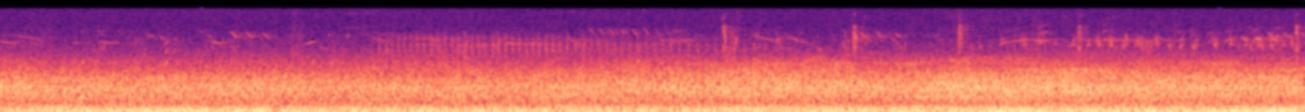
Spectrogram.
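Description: Scattered bird chirps and short trills, growing busier about halfway through, over a steady low background rumble.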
